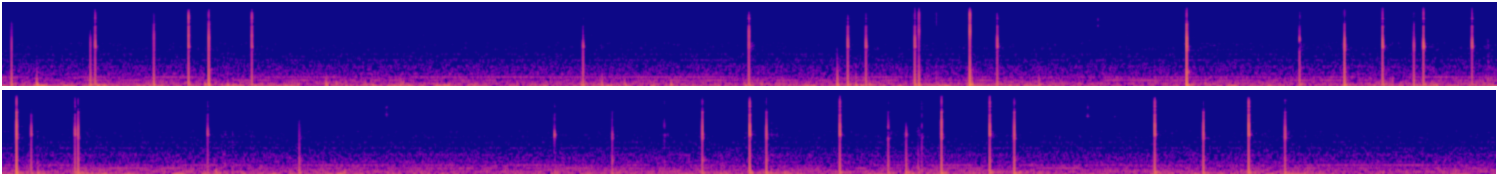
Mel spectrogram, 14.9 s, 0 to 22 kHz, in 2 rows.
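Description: Long decorated acrylic nails on both hands tap the two small, hollow X-Y microphone capsules, with metal grilles and plastic housings, on top of a black plastic Tascam DR-40 handheld recorder. The quiet, sharp, bright clicks stop almost instantly and come in an irregular, steady stream across the clip. Beneath them runs a faint, steady low hum.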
